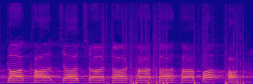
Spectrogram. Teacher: ऐसे व्यंजन वर्ण जिनके उच्चारण में बिल्कुल भी गूंज, कंपन पैदा नहीं होता है सर, उन्हें बोलते हैं अघोष व्यंजन।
